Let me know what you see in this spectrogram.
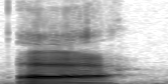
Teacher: the a is what we term a short vowel sound a and it requires the mouth to be wide open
